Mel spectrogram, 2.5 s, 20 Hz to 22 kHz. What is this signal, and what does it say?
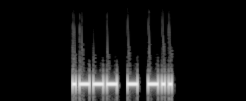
Morse code, heard as a keyed tone, about 36 wpm, 700 Hz. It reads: JTD
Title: USA Call Sign Postfixes - 3 Letters 35wpm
